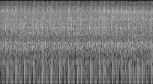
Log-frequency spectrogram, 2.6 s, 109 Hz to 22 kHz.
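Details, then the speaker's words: Yamaha TTR 125 single-cylinder with a cleaned carburetor, new spark plug and air filter, choke off, on year-old fuel: an even, steady thump at about eight beats a second with no misses; a clean, healthy idle. "New carb. Well, I should say new clean carb. Sounds good. New spark plug. New air filter."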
